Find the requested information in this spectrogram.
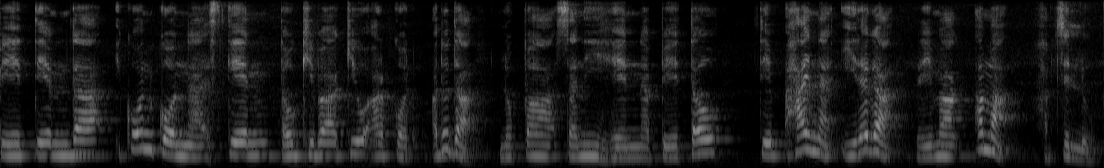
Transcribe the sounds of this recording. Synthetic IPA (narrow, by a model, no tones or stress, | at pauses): petemdɐikonkonːɐskentɐwkʰibɐkjuaɾkot̚ɐdudɐ | lupːasɐniɦenːɐpetɐw | tip̚hajnɐiɾɐɡɐɾimak̚ɐmɐ | hɐp̚silːṵ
